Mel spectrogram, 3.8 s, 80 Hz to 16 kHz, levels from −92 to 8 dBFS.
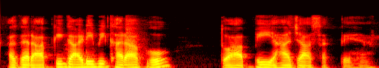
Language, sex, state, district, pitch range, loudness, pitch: Hindi, male, Delhi, New Delhi, 95-120 Hz, -17 LUFS, 105 Hz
